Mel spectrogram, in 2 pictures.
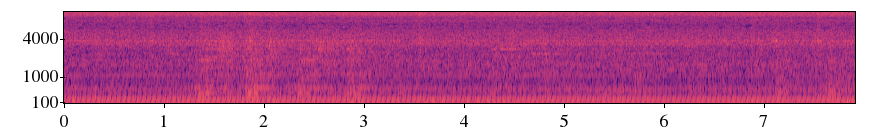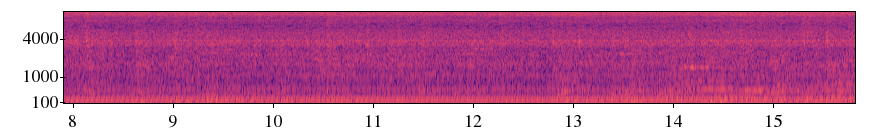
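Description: A vibratory bowl feeder hums steadily with a low mechanical buzz.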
